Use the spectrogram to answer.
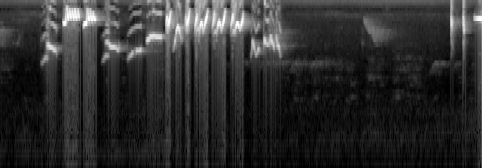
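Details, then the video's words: Hill blue flycatcher (Cyornis banyumas), a small songbird of Kalimantan and Java known for its lilting, plaintive song: high varied whistled notes, then a quick run of sharp chirps lasting about three seconds, a pause, and a brief closing burst. "TLEDEKAN GUNUNG KICAU MERDU"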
